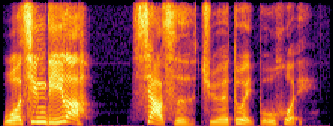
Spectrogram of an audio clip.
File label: respawn, zh; Legcom; Dota 2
